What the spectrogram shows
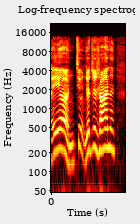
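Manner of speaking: mocking tone, high pitched and loud.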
